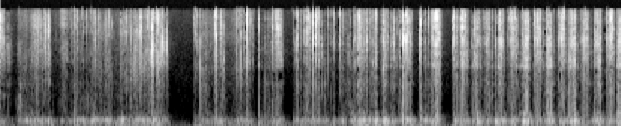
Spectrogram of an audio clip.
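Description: Long yellow nails scratch fast from both sides over the rhinestone-covered grille of a black condenser microphone. The result is a dense, gritty scraping with a deep low rumble and bright crackling on top, broken by a few brief silent gaps.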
